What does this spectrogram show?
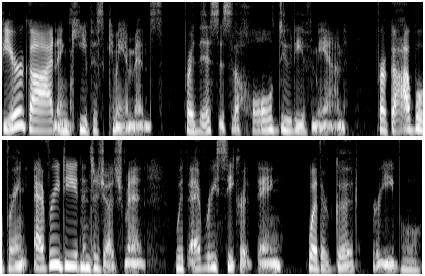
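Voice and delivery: ordinary delivery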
